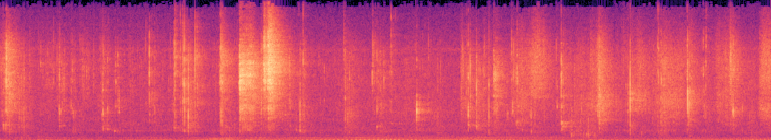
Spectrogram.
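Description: Close-miked eating sounds of raw spicy crab and raw greens being chewed: wet chewing and smacking with sharp crunches, the loudest two about three seconds in.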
